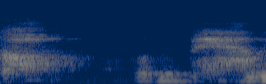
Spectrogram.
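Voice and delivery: hushed, whispered groan of dread. Retold or imitated. Narrator dreading dad's order to go fight, whispered. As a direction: barely breathe it out, as if you knew this was coming.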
